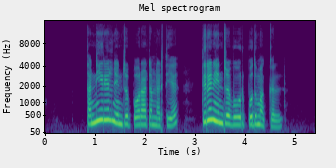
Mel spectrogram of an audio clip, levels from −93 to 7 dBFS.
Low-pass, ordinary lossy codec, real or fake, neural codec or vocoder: 14.4 kHz; none; fake; autoencoder, 48 kHz, 128 numbers a frame, DAC-VAE, trained on Japanese speech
